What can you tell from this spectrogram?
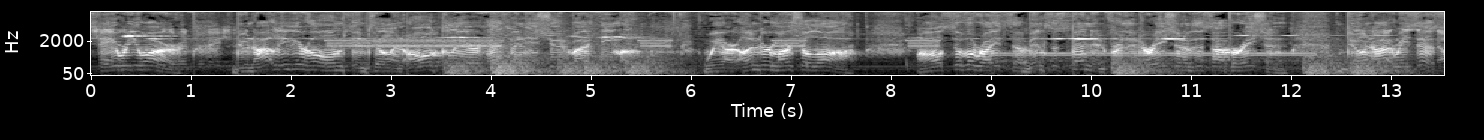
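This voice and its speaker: Guy playing a cop on a bullhorn, stern clipped orders, kinda high voice, loud music behind. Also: normal speed, poor audio. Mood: commanding. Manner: commanding, formal, clipped orders. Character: stern male police officer on a bullhorn. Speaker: police officer announcing martial law.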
